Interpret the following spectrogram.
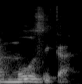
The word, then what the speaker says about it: música: No exemplo do MTS, ele usou a própria palavra música. Música! Música! Então, o mu é a sílaba forte, por quê? Porque a gente fala com um pouquinho mais de ênfase, né?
